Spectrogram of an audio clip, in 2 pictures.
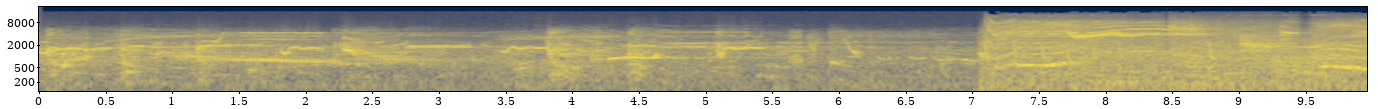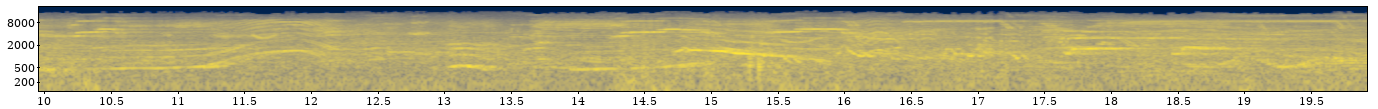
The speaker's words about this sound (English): listening to the combination of a bowhead whale, the beluga whale, and the bearded seal all together when they're all making that sound. It's just wonderful.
